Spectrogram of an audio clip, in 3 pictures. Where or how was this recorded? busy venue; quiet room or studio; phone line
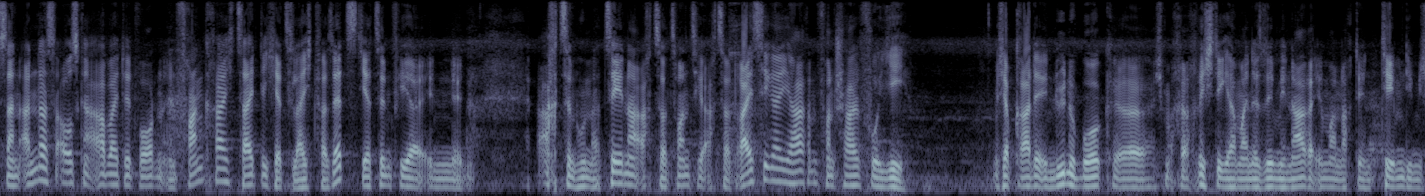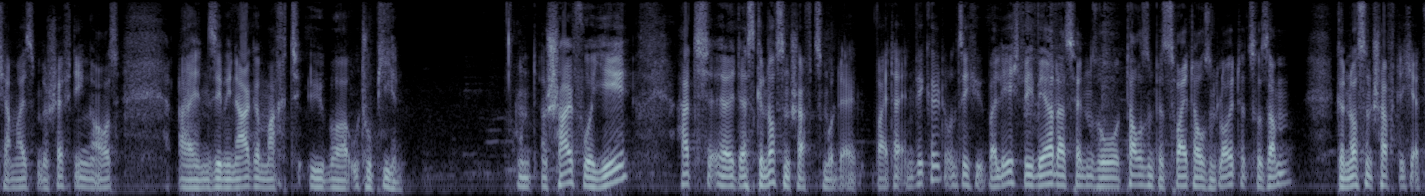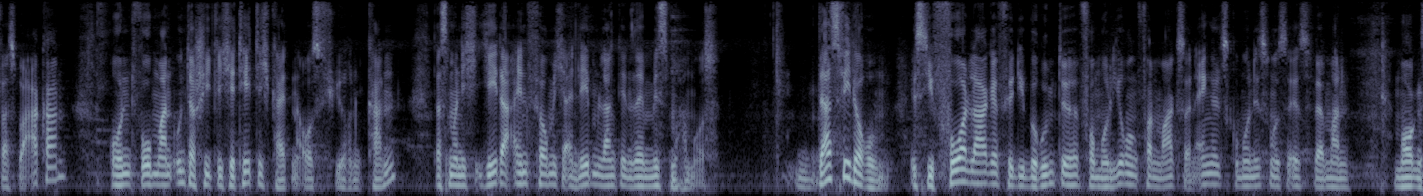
busy venue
